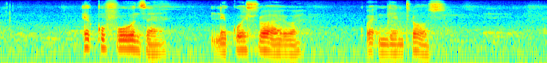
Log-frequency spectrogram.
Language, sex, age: Swati, male, 26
